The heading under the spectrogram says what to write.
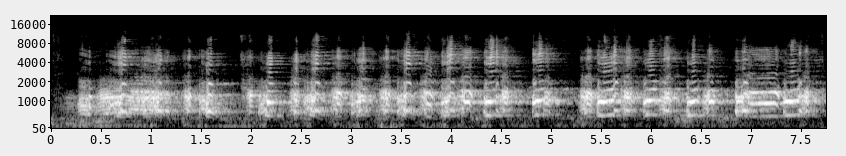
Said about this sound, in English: Geese don't care about what they leave on the path or whether they're in our way, or that they can really be noisy.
